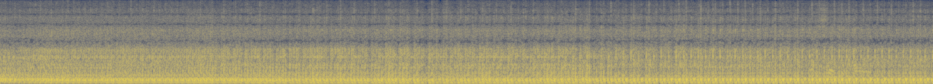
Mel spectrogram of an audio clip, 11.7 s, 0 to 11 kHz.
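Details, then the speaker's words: 1995 Honda Magna 750 V4 restarted after carb rebuild and new spark plugs, already warmed up: a steady idle with a fast, uneven puffing tick on the exhaust note from a small exhaust leak. "a little exhaust leak i'm not going to take care of beautiful"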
